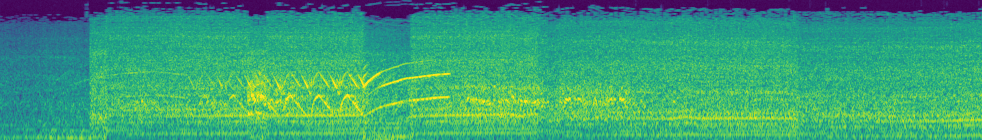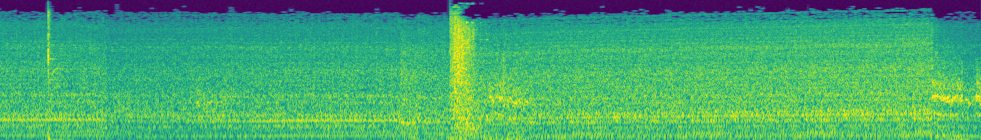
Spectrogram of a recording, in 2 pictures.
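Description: A car engine hums steadily, rising and falling with speed.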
